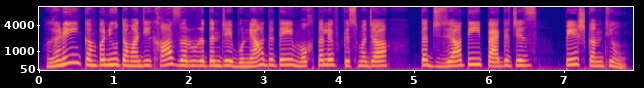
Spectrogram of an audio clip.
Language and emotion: Sindhi, neutral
